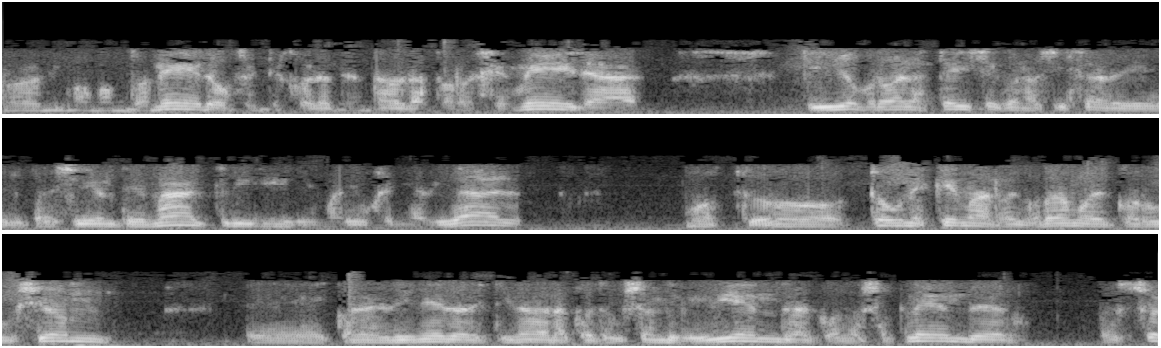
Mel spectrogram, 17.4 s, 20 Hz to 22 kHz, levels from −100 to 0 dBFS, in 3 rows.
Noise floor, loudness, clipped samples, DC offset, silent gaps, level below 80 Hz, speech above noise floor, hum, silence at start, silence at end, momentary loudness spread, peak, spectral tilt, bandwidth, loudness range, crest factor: -46 dBFS; -21 LUFS; under 0.1%; under 0.1%; none; -46 dBFS; 26 dB; none; 0 s; 0 s; 11 LU; -4 dBFS; -10.5 dB/octave; 5.8 kHz; 2 LU; 18 dB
